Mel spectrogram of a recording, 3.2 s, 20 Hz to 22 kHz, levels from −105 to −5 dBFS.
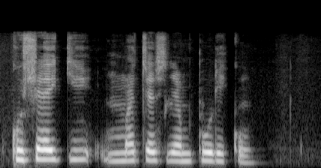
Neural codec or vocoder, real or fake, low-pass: codec, 16 kHz in and 24 kHz out, 2.2 kbps, FireRedTTS-2 codec; fake; 9.9 kHz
